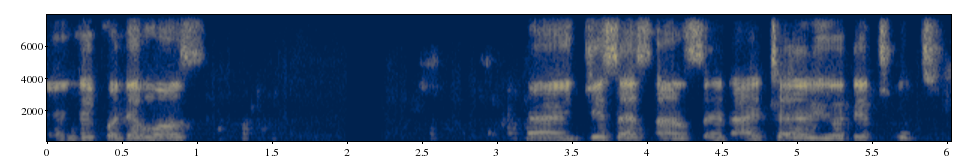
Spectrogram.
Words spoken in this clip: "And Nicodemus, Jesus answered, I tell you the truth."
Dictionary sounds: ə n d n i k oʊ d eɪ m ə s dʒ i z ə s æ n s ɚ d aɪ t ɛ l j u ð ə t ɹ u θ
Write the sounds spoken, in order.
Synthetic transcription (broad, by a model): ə n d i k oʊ d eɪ m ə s dʒ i s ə s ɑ n s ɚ d aɪ t ɛ l j u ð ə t ɹ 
